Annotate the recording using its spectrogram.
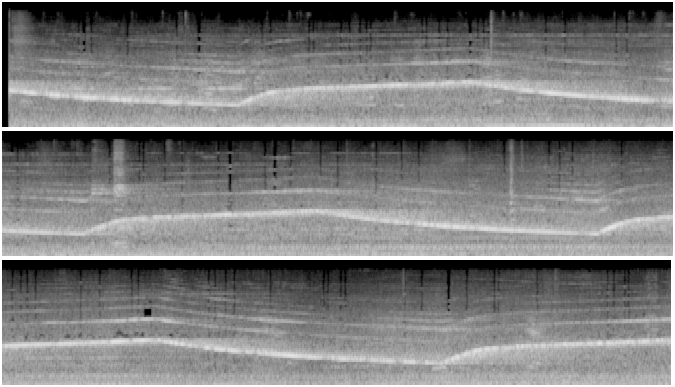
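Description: Electronic siren of an FDNY battalion chief's response vehicle on a slow wail. Each cycle falls in pitch for a couple of seconds, then jumps back up and climbs again, repeating about every five seconds over low street-traffic rumble.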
